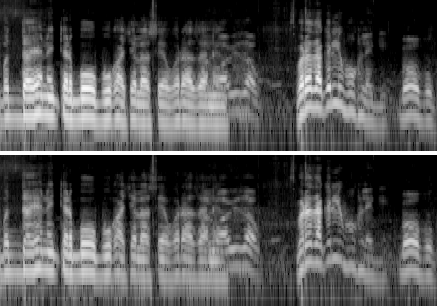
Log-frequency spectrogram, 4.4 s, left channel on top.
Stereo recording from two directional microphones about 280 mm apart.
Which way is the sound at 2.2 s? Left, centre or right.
Right.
